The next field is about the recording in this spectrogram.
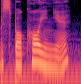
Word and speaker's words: spokojnie: And that turns into the adverb spokojnie. The accent moves to the second syllable, because it's always the penultimate syllable, or mostly.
